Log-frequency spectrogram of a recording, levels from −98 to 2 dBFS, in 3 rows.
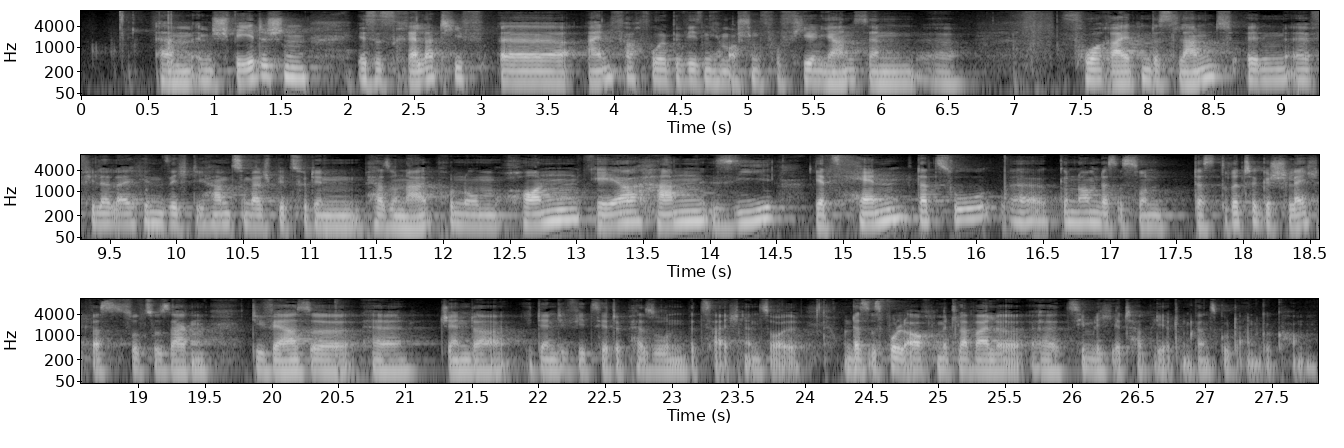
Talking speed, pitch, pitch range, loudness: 150 wpm, 110 Hz, 100-120 Hz, -29 LUFS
